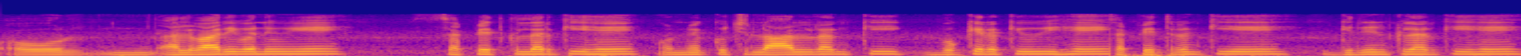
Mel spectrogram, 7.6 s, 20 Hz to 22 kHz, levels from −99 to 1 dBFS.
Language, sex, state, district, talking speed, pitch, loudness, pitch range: Hindi, male, Bihar, Araria, 205 wpm, 165 Hz, -20 LUFS, 150-175 Hz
